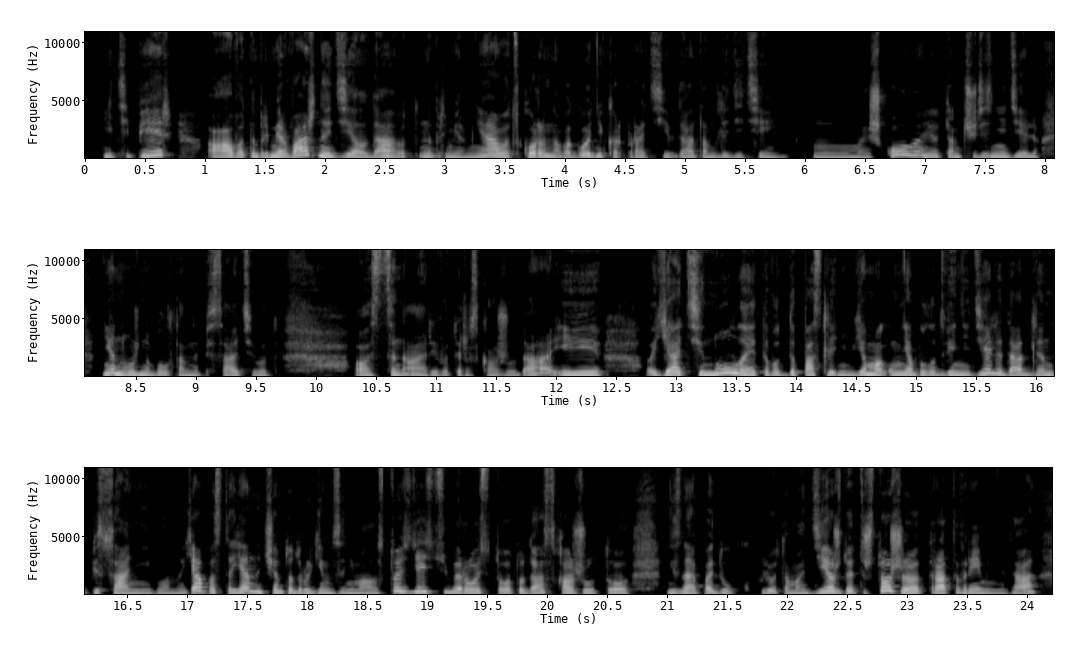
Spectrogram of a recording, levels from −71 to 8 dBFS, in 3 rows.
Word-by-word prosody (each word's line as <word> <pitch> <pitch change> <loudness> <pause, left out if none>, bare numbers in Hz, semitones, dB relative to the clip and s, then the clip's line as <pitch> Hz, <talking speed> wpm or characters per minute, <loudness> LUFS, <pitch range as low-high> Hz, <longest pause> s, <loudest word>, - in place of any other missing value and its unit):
и 205 - -2
теперь 310 - 0 0.3
а 190 - +4
вот, 195 +1 -2
например, 215 -1 +3
важное 310 - +5
дело, 180 -4 0
да, 240 +6 +2
вот, 180 +1 -9
например, 195 -4 -4
у - - -6
меня 260 +8 +2
вот 225 -4 0
скоро 260 0 +2
новогодний 200 +2 -1
корпоратив, 180 -3 -8
да, 230 - -4
там 170 -4 -6
для 165 0 -7
детей 170 -2 -9 0.2
у - - -7
моей 155 0 -7
школы, 335 - -1
её 200 -4 -3
там 185 -1 -4
через 185 +1 -7
неделю, 170 -3 -2 0.3
мне 280 +2 +4
нужно 210 -4 +3
было 185 +2 -4
там 165 +1 -5
написать 105 - -5
вот, 165 -1 -9 0.6
а, 170 - 0
сценарий, 165 -2 -2
вот 160 +1 -11
я - - -3
расскажу, 150 +2 -9
да, - - 0
и 210 -1 +3 0.4
я 255 +4 +5
тянула 270 +5 +5
это 200 0 0
вот 190 -3 -3
до 210 - +1
последнего. 200 -6 0
Я 215 +7 +2
мо 205 -3 +6
у 195 - -3
меня 230 +2 +4
было 200 -1 -2
2 200 +3 0
недели, 230 - +2
да, 190 +3 +2
для 185 -2 -2
написания 180 -6 -1
его, 150 0 -9
но 165 +2 -7
я 335 - +6
постоянно 265 +2 +1
чем-то 255 +1 0
другим 200 -7 -2
занималась. 165 0 -5
То 340 - +3
здесь 290 0 0
уберусь, 255 0 +2
то - - -2
туда 210 +2 0
схожу, 230 -2 -1
то, 240 +1 -2 0.3
не 215 - -2
знаю, 195 -2 0
пойду 185 +1 -1
куплю 185 -2 -6
там 170 -2 -5
одежду. 205 - +2
Это 185 0 -7
ж - - -3
тоже 270 - +5
трата 195 -2 +3
времени, 155 -6 -3
да, 260 0 0
200 Hz, 205 wpm, -23 LUFS, 170-235 Hz, 0.6 s, мо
